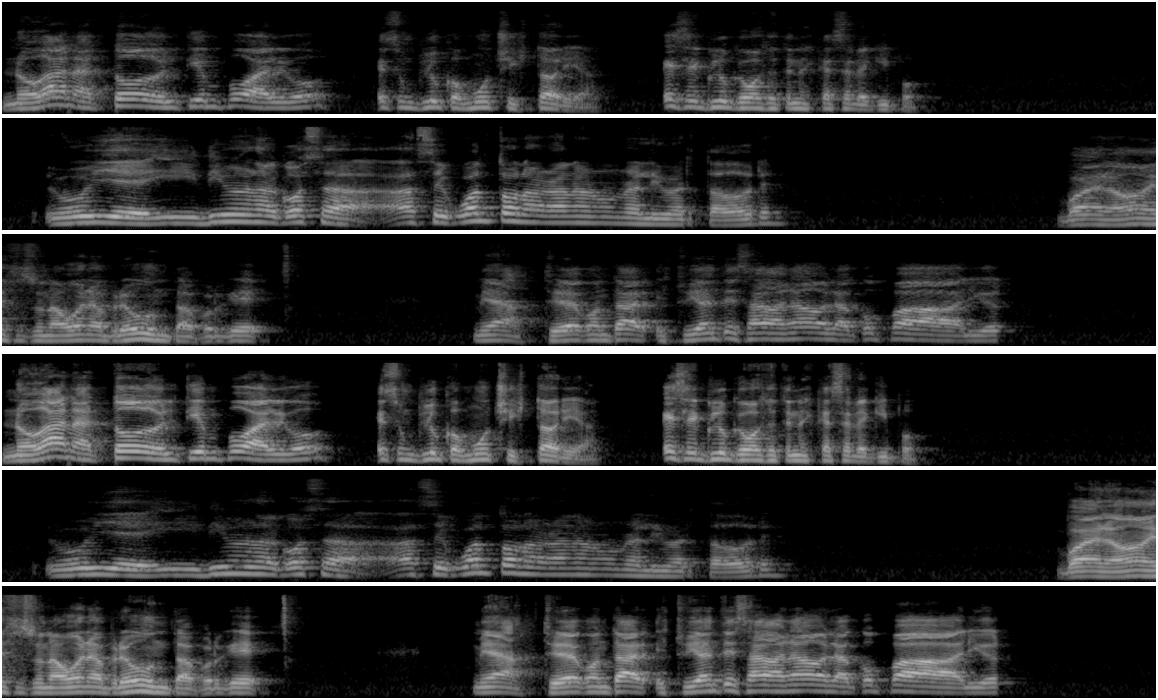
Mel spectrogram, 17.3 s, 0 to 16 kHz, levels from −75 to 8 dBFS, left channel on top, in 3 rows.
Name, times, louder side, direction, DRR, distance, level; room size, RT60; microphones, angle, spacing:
voice 1, 0.0-3.0 3.3-4.6 11.1-12.9 13.9-16.5, right 6 dB, 90° right, 0.8 m, -25 dB
voice 2, 6.0-9.7, left 3 dB, 65° left, 1.0 m, -28 dB
11.5 x 4.8 x 4.0 m
head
